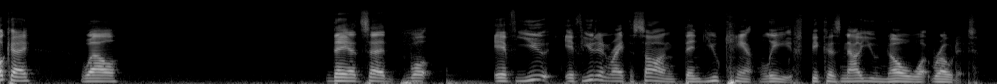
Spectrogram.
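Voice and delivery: ordinary talk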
